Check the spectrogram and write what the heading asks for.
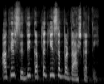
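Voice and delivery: ordinary delivery, nothing marked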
